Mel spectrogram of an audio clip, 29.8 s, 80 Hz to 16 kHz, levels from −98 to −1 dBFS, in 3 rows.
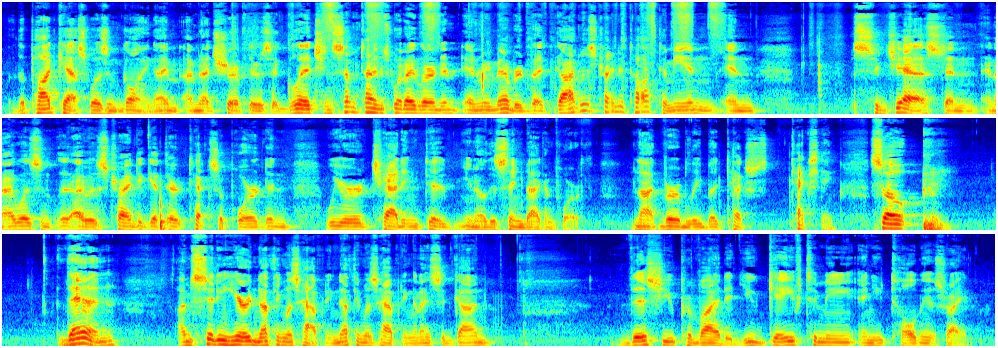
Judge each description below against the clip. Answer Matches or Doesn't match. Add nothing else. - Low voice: Matches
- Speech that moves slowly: Doesn't match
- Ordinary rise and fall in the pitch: Matches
